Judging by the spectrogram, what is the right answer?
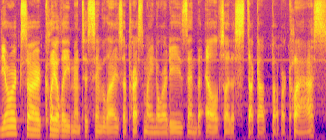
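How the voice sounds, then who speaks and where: Here a man speaks with a bright, sharp tone and fairly low pitch. His pace is moderate, with ordinary pitch variation and hardly any pauses. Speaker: movie reviewer. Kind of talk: review monologue, partly read from notes. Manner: halting, frequent repetitions.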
